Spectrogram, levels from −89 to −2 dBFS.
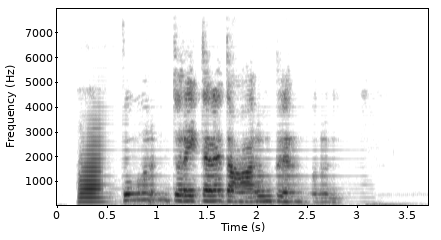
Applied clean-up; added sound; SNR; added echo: neural mask model DeepFilterNet 3.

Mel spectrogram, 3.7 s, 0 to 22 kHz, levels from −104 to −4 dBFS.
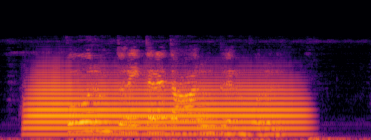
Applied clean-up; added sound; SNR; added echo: none; Brass instrument; -4 dB; reverberation time 0.2 s.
